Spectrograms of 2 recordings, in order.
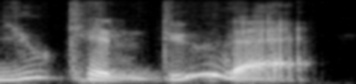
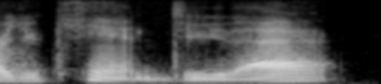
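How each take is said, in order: First: High, drawn-out encouragement; friendly idea voice. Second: Slow, discouraging put-down; skeptic voice. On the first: Idea voice cheering a person on, friendly encouragement. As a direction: urge it slowly in a higher, friendly voice. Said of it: "is so friendly and nice". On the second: Skeptic voice talking a person out of it, discouraging. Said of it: "it's just like a wet blanket". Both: Acted.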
